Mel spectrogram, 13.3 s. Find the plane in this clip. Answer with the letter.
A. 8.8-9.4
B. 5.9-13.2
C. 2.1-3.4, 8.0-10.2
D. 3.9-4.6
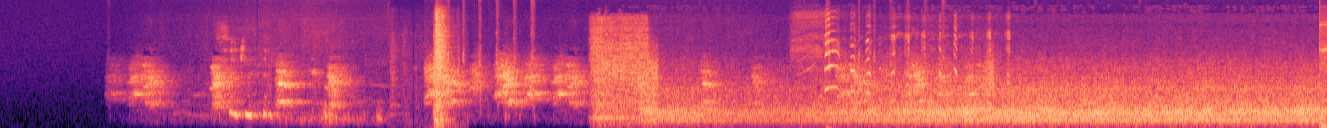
B.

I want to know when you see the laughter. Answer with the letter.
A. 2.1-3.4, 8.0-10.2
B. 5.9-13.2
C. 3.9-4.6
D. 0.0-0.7
A.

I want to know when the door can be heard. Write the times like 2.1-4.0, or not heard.
3.9-4.6.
